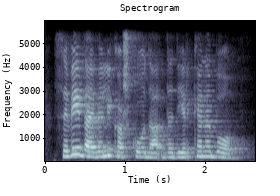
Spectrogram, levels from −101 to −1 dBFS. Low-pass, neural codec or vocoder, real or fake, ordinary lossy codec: 5.4 kHz; none; real; none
